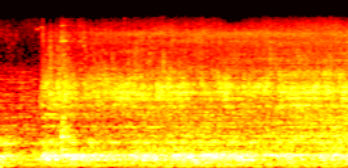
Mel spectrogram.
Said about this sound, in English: And I took the whole bloody bundle into the bathroom, and I flushed it down the toilet.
